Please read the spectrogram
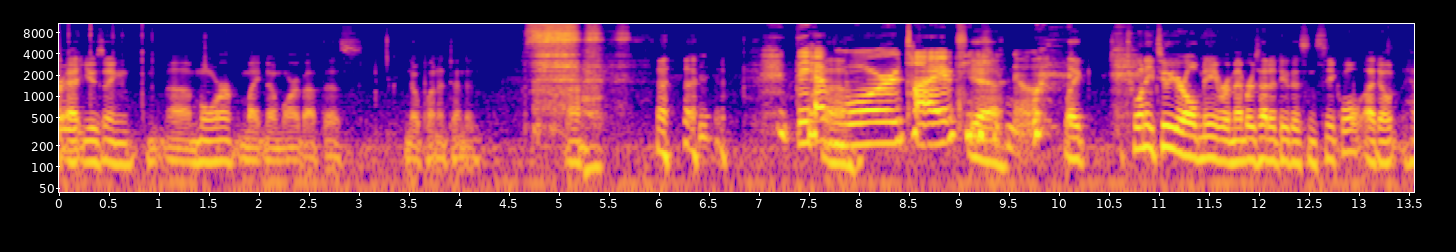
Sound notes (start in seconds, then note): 5.2 laughter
